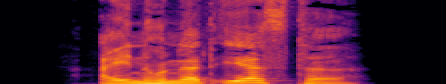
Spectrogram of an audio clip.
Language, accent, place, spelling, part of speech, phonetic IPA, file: German, Germany, Berlin, einhunderterste, numeral, [ˈaɪ̯nhʊndɐtˌʔeːɐ̯stə], De-einhunderterste.ogg
- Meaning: hundred-and-first; at the position numbered 101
